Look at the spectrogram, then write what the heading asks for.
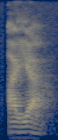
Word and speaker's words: Hayah: that is the true name of god as given to moses and it is pronounced aya and there's a reason i know that because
